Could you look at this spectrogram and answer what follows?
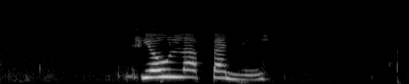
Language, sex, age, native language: Icelandic, female, 9, Icelandic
